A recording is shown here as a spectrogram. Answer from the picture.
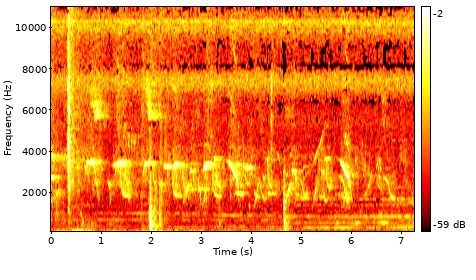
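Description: Small birds chirping in a busy run of short, quick calls, broken by a few sharp knocks, the loudest about two seconds in. A low held tone of background music comes in faintly past the middle.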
